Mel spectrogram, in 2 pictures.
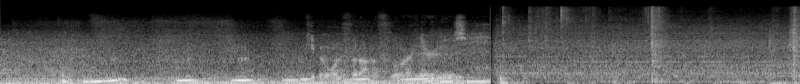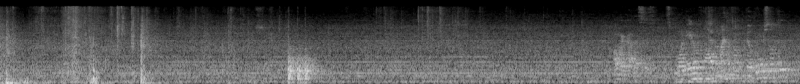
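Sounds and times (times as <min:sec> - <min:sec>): grocery bags knocking and clattering: 0:07.8 - 0:09.8.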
